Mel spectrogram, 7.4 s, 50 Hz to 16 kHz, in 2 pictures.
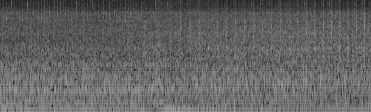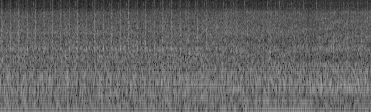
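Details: Jeep Cherokee XJ 4.0, 200,000 miles, head overhauled 40,000 miles ago: fast light tick only around 1500-2000 rpm, cold and warm, seemingly from the right side, not the lifters; manifold gaskets replaced, exhaust manifold leak-free; cause unknown.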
